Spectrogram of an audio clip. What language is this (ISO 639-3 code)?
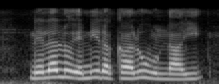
tel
